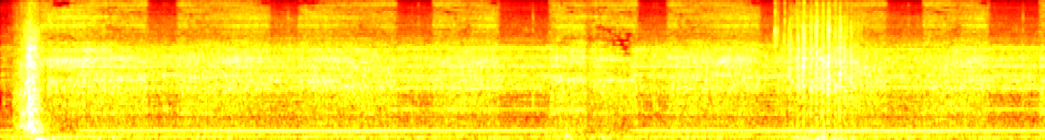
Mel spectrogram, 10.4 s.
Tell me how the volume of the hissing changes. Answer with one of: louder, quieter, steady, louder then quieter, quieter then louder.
steady.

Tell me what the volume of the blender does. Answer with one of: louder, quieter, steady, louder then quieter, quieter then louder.
steady.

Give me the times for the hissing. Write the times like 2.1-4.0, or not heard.
0.0-10.4.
